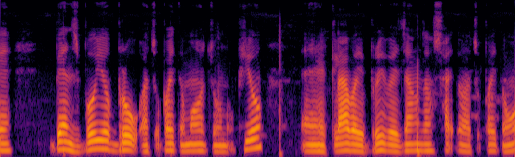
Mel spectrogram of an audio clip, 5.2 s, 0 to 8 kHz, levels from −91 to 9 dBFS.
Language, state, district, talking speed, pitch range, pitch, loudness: Kokborok, Tripura, Dhalai, 235 wpm, 120-140 Hz, 130 Hz, -19 LUFS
